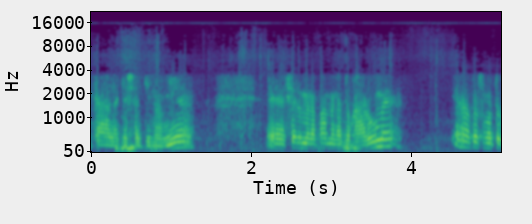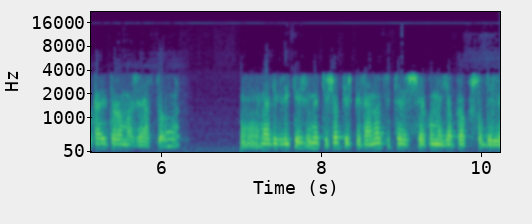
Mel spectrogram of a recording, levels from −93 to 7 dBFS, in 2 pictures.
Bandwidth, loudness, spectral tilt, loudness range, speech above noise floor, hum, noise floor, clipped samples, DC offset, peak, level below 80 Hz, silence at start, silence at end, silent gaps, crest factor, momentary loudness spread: 16.5 kHz; -18 LUFS; -6 dB/octave; 4 LU; 38 dB; none; -56 dBFS; under 0.1%; under 0.1%; -4 dBFS; -60 dBFS; 0 s; 0 s; none; 16 dB; 10 LU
